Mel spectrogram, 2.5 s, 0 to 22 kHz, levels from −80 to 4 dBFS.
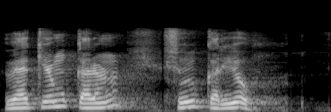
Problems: background sounds at intervals, echo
